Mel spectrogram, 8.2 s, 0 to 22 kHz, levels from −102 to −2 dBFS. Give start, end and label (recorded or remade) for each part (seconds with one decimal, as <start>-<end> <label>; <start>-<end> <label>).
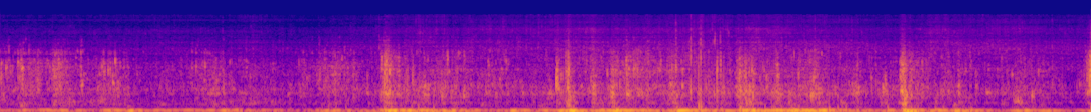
0.0-1.8 recorded; 1.8-3.5 remade; 3.5-8.2 recorded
